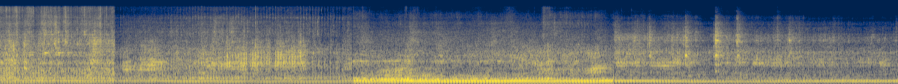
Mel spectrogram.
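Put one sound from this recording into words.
A wood chipper engine runs with a steady low drone.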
